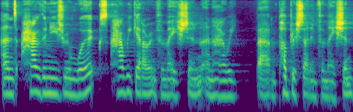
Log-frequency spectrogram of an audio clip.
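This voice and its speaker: The voice is somewhat breathy, with a moderate pace and fairly even intonation. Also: woman, fairly low pitch for a woman. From Gloucestershire, western England. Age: 40s. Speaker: former TV news presenter and journalist. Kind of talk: interview. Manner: halting.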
